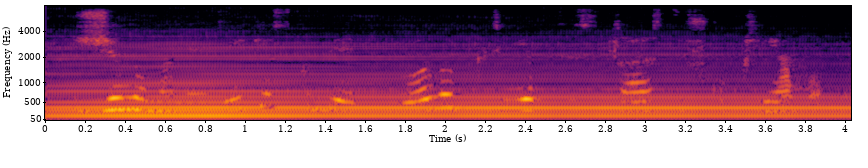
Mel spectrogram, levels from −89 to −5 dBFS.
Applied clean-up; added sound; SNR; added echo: none; Bowed string instrument; -4 dB; none.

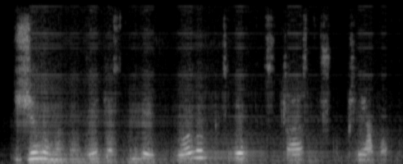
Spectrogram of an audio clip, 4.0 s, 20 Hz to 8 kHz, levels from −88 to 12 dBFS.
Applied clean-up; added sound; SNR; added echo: neural separator model SepFormer DNS4.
